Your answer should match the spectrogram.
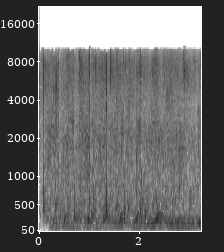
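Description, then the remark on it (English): An audience claps steadily, a dense wash of hand claps with sharper beats landing at a quick, even rhythm throughout, moderately loud with no voices standing out. “I've been advised that after this clapping, some of you may be a little bit famished.”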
